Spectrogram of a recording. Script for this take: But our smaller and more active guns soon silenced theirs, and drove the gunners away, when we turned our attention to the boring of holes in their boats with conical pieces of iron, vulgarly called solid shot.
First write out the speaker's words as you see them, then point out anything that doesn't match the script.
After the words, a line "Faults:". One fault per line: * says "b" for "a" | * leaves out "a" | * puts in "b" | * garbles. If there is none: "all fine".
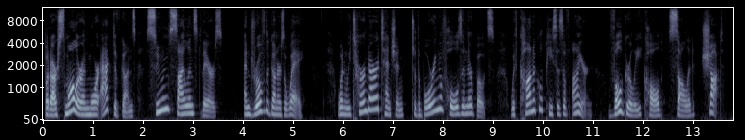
But our smaller and more active guns soon silenced theirs, and drove the gunners away, when we turned our attention to the boring of holes in their boats with conical pieces of iron, vulgarly called solid shot.
Faults:
all fine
